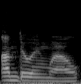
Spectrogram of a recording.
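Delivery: play-acted, low, flat, dead-level delivery. Mimicking someone's reply after they said they're not excited: imitating a deadpan delivery. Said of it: "that was so deadpan. It was just like".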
